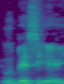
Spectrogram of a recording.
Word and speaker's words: Labissiere: I never pronounced his last name. I think it was Labissiere. Labissiere, you're right.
